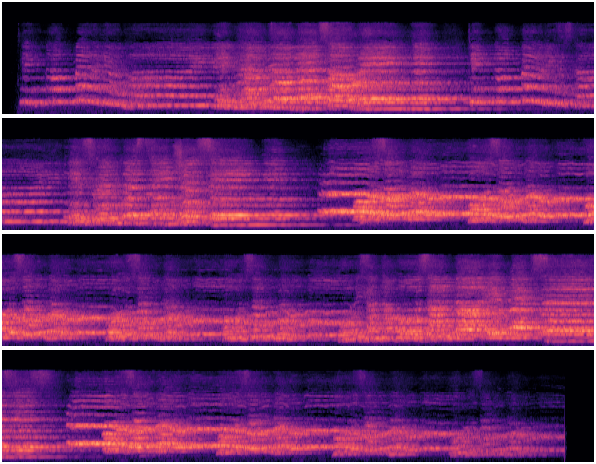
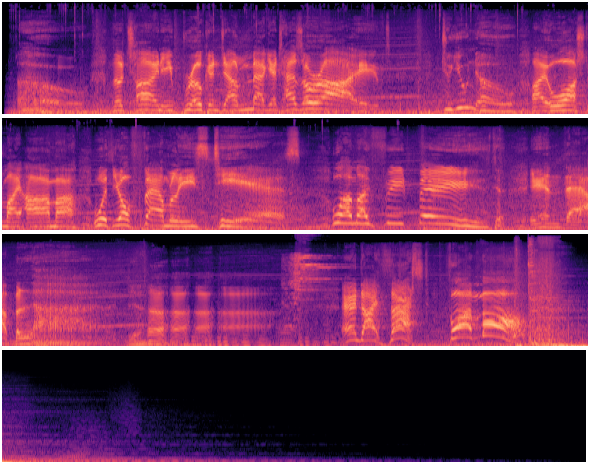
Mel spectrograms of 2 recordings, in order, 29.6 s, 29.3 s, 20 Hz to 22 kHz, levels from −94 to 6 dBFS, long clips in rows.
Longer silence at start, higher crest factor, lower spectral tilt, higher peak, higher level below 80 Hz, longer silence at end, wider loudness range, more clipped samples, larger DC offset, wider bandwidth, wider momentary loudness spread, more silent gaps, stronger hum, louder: first, 0.25 s vs 0.05 s; about the same, 18 dB vs 16 dB; second, -2.5 dB/octave vs -4 dB/octave; second, -6 dBFS vs -2 dBFS; second, -86 dBFS vs -30 dBFS; second, 0.35 s vs 5.1 s; about the same, 9 LU vs 8 LU; neither; neither; second, 10.5 kHz vs over 20 kHz; about the same, 14 LU vs 16 LU; neither; neither; second, -24 LUFS vs -16 LUFS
